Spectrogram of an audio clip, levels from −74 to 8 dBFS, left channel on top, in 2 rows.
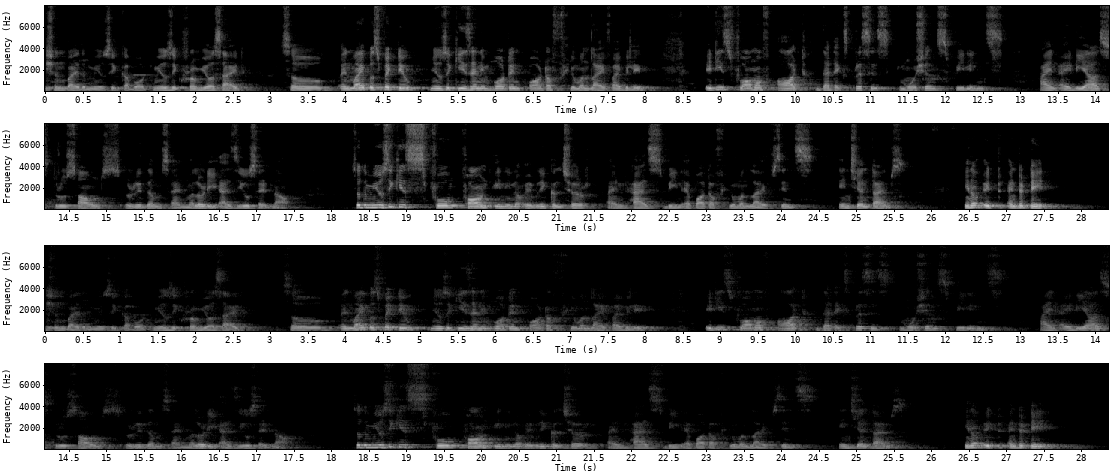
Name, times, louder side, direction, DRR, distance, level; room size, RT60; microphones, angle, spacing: voice 1, 0.0-2.6 3.2-8.0 8.8-12.8 13.3-17.4 18.3-21.4 21.7-24.4 24.8-25.6 26.5-27.5, left 5 dB, 55° left, 14 dB, 0.4 m, -27 dB
8.5 x 6.3 x 3.7 m, 0.94 s
head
